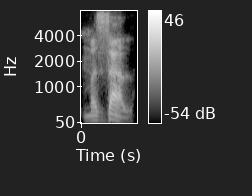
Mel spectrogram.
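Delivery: "mazal" as ma-ZAL; last-syllable stress. Shown as a demonstration. Teacher shows the emphasis in "mazal", stressed ma-ZAL. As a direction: put the weight on the "-zal" of "mazal". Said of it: "emphasis is on the last syllable".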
